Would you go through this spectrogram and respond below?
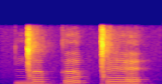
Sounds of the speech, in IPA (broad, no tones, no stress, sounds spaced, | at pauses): ŋ͡ǀ ɜ b k ɜ b ǀ ɛ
